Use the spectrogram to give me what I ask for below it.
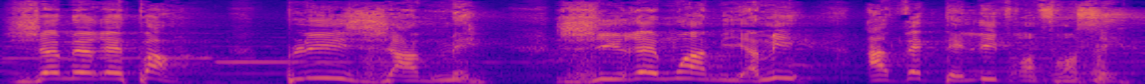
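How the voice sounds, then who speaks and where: A man preaching a sermon as pastor, often shouting and slipping into sing-song. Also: sits high, lively intonation, measured pace, creaky. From DR Congo. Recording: echoey hall with faint music.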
